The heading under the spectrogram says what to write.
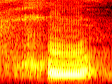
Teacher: خا کا مخرج یعنی کہ ایگزٹ اپر تھروٹ ہے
